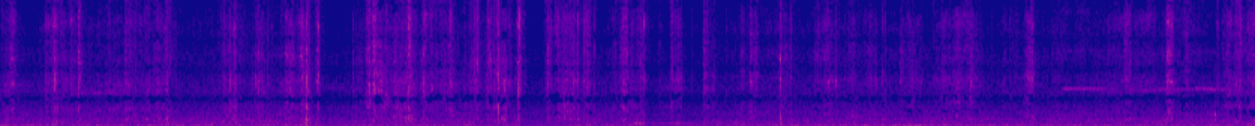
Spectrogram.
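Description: Crepe paper rustling and crinkling as fingers press and stretch the petals open, in faint, irregular scratchy bursts.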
